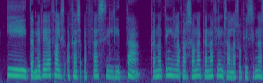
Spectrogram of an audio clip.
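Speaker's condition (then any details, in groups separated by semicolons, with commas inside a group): No condition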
